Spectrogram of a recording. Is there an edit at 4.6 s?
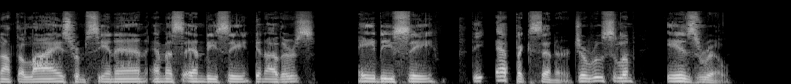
yes; 1 cut; at 4.6 s

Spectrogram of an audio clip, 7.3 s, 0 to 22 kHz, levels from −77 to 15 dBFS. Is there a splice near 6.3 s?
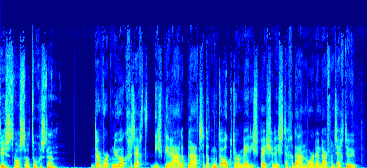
no; 0 cuts

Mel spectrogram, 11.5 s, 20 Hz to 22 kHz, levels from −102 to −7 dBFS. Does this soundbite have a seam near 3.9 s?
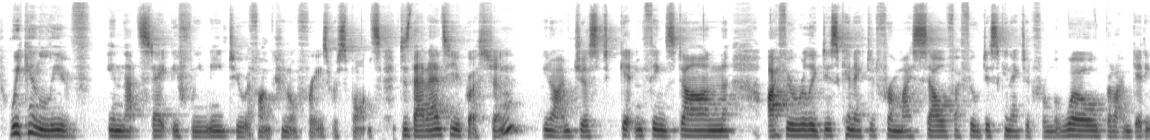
no; 2 cuts; at 2.5 s, 5.4 s

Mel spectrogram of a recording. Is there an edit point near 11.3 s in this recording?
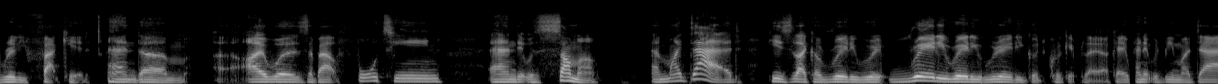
yes; 2 cuts; at 9.8 s, 11.3 s

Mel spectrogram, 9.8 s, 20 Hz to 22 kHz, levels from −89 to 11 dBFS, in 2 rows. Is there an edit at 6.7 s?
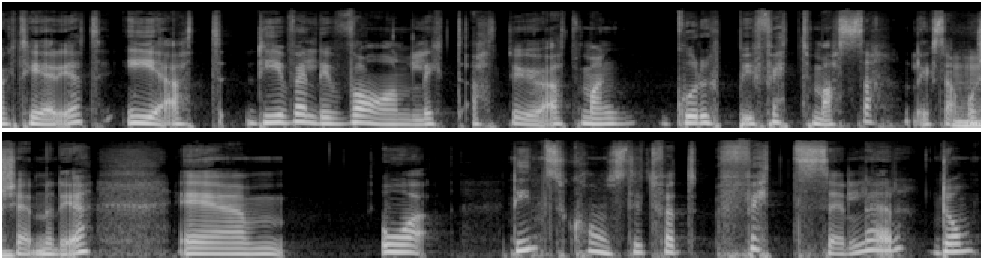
no; 1 cut; at 2.5 s

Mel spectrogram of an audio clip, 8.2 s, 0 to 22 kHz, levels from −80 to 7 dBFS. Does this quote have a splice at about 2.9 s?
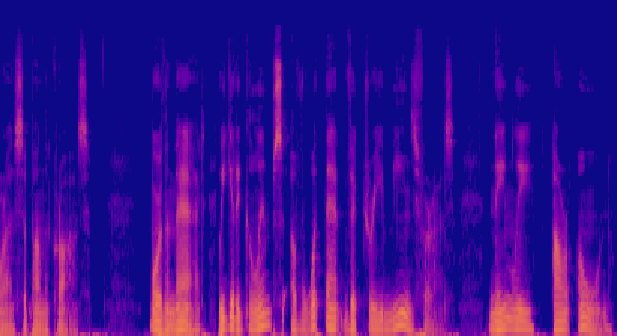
yes; 1 cut; at 2.9 s

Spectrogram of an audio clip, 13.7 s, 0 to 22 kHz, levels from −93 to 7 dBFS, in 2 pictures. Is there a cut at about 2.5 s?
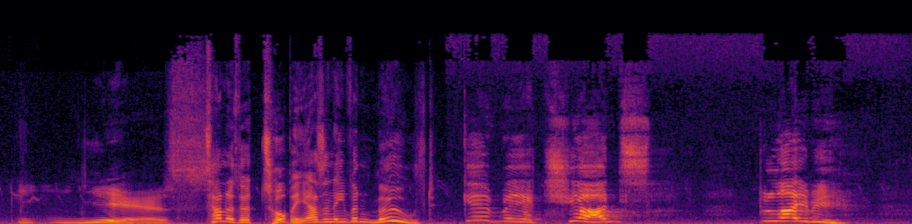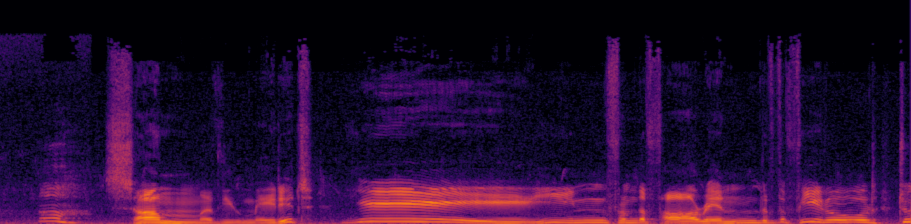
no; 1 cut; at 7.5 s

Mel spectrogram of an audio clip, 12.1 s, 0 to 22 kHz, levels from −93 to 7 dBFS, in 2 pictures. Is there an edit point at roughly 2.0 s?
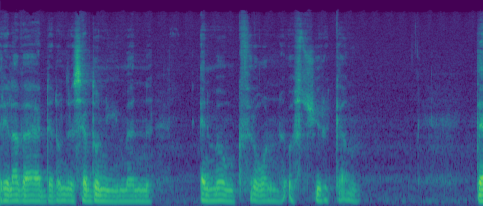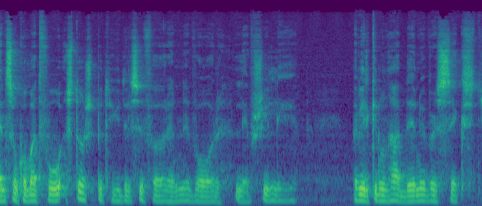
no; 1 cut; at 5.7 s

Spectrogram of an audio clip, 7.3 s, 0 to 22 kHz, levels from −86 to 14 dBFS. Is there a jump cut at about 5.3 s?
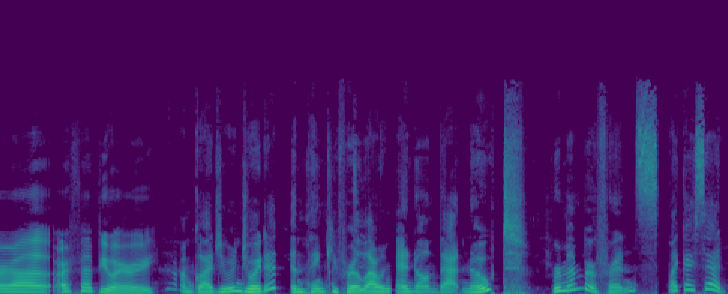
no; 1 cut; at 3.9 s

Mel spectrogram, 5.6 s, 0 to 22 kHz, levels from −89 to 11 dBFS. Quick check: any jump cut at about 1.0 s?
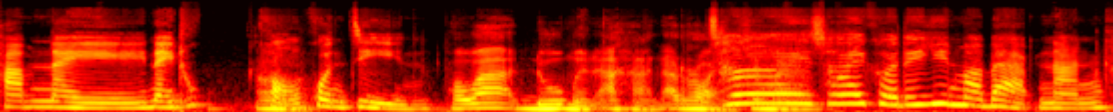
yes; 1 cut; at 1.0 s

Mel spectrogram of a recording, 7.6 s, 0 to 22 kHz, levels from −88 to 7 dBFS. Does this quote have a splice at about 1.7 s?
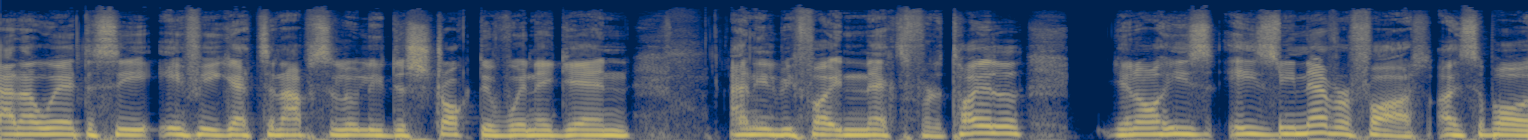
no; 2 cuts; at 5.3 s, 6.4 s

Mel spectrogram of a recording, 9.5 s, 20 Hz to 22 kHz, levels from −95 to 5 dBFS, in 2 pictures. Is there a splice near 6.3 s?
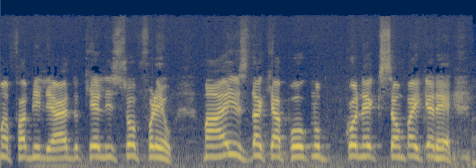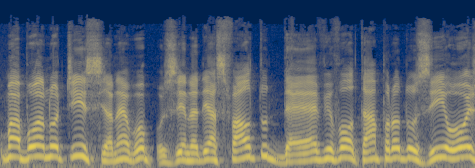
yes; 3 cuts; at 3.1 s, 4.7 s, 6.3 s

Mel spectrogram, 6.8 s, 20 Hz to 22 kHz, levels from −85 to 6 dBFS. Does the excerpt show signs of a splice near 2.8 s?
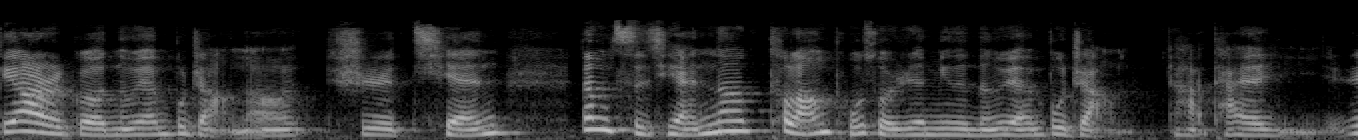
yes; 1 cut; at 2.8 s

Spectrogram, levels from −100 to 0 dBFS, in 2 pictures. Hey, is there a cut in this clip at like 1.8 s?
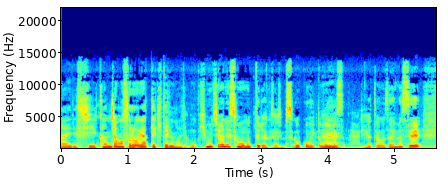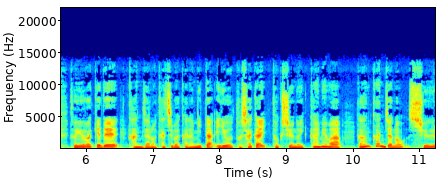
yes; 2 cuts; at 1.8 s, 4.3 s

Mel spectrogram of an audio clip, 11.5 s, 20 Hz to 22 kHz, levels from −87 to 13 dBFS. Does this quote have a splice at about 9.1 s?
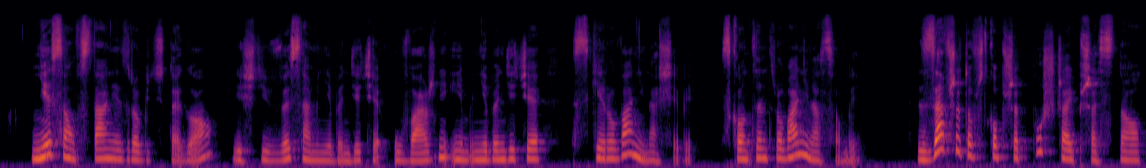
yes; 1 cut; at 9.1 s

